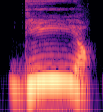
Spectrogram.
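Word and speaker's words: 기역: huruf ini namanya giok pengucapannya dalam alfabet antara huruf g dan huruf k contohnya pada kata gagu yang artinya mebel Saya tidak membacanya dengan huruf g gagu ataupun huruf k kaku namun pengucapannya di antara huruf g dan huruf k gagu kalau kita gabungkan dengan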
